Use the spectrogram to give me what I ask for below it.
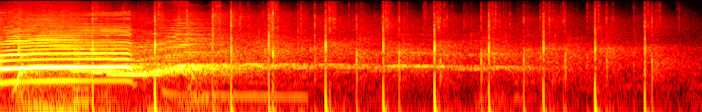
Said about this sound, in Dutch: Jongens, dames en heren, applaus. Voor het gezelschap!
